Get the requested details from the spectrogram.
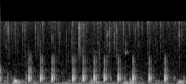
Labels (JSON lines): {"label": "biophony, knock", "recorder": "SoundTrap 500"}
